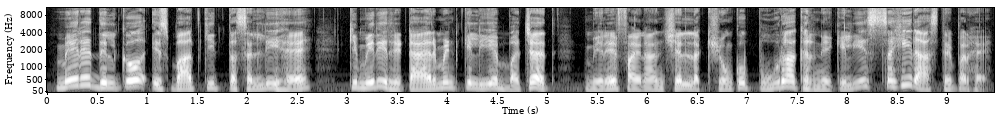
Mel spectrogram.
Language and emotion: Hindi, happy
